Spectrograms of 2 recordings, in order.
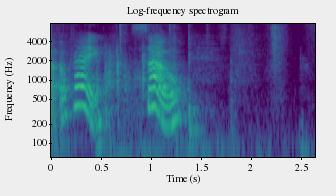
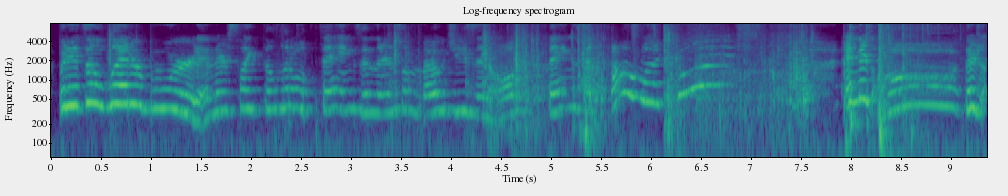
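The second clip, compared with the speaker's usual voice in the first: excited gushing; 9 semitones higher than usual. Real, not acted. Unboxing a letterboard for viewers, squealing with real excitement. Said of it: "this is how I act when I open things that I really like".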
